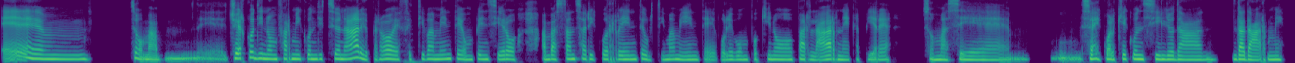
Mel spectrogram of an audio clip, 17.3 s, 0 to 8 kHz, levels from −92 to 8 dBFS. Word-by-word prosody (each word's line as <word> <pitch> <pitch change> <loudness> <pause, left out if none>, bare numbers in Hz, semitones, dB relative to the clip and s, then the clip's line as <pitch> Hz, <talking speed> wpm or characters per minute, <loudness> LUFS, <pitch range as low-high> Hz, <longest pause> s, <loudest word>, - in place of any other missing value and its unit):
Ehm, 205 -4 +2 0.5
insomma, 100 - 0
mhmm, 225 +2 -3
ehm, 225 -4 -8
cerco 235 +6 +2
di 230 -1 +3
non 210 -2 +4
farmi 210 -1 +1
condizionare, 205 +2 +2
però 200 +4 +1
effettivamente 200 +2 -1
è - - 0
un 180 -1 0
pensiero 195 -1 -1 0.3
abbastanza 205 +3 0
ricorrente 195 0 -1
ultimamente, 180 0 -1
e - - -9
volevo 175 +1 -2
un 180 0 0
pochino 180 -1 -1
parlarne, 180 0 +1
e - - -9
capire 175 0 -5 0.4
insomma 175 -3 +1
se, 160 - -2 0.6
mhmm, 205 -1 -8 0.3
mhmm, 230 0 -6
se 205 - +1
hai 210 -3 0
qualche 185 +5 +1
consiglio 195 -2 +3
da 175 -1 +1 0.4
da 190 -1 +5
darmi. 180 0 +2
195 Hz, 120 wpm, -24 LUFS, 180-210 Hz, 0.6 s, da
